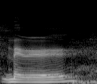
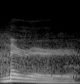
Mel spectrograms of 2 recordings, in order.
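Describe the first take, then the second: First: The R sounds are strong and rolled out. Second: The R sounds are strong and rolled out.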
